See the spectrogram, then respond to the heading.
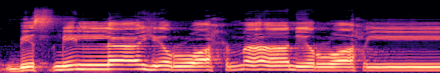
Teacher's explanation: بسم اللہ اللہ کا لام باریک ہوگا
